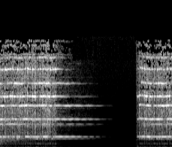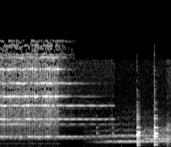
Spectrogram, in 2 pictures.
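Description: A telephone rings for an incoming call: two long, trilling bell rings separated by a brief silence, followed by a few higher, sharper electronic tones.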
